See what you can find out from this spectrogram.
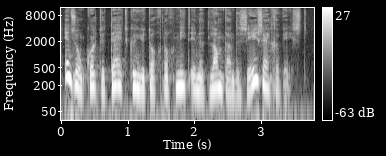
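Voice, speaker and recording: A woman's voice: low voice, expressive, moderate pace, dark tone, husky. Woman playing a worried, cautious poor mother. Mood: surprised. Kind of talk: storybook narration character.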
